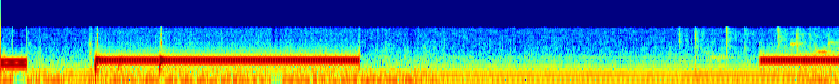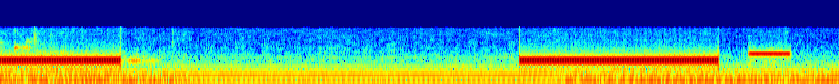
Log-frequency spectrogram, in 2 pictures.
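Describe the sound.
Telephone line tones play while a call is being transferred: three long, flat, steady tones separated by pauses over a low hum, then a short higher beep.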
